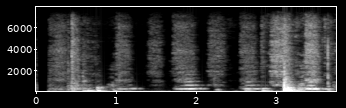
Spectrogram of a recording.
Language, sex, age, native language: Icelandic, other, 11, Icelandic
